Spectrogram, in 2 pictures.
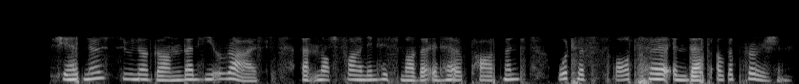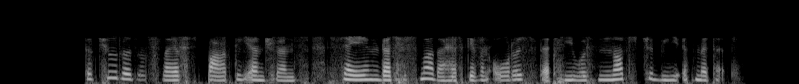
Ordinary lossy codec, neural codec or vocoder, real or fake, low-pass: MP3, 32 kbps; codec, 16 kHz in and 24 kHz out, 1.1 kbps, FireRedTTS-2 codec; fake; 3.6 kHz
